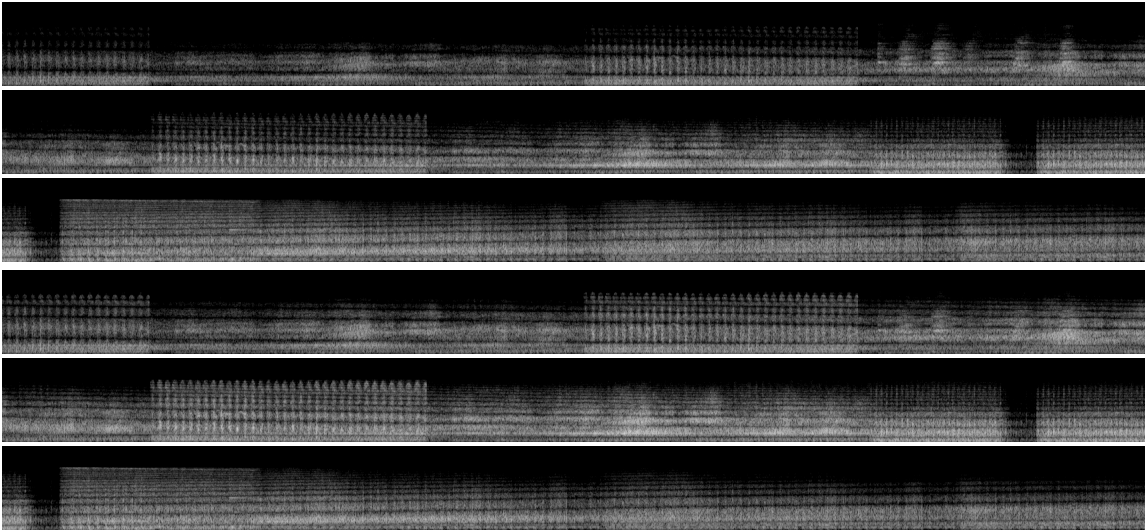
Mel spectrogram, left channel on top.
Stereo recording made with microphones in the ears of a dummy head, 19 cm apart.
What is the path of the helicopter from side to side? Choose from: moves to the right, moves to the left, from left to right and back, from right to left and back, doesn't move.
moves to the left.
